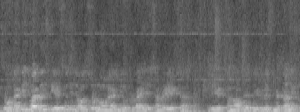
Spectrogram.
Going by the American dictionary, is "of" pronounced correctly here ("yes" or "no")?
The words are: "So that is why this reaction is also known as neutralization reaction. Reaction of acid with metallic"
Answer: no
